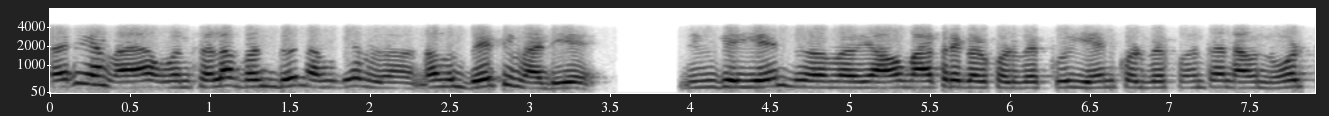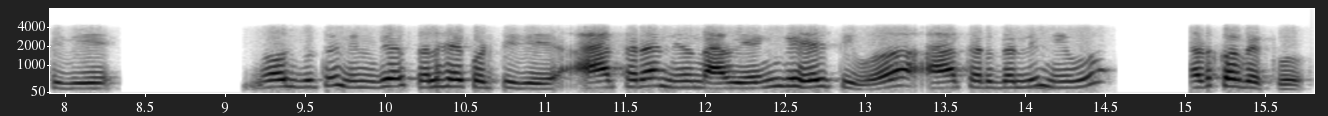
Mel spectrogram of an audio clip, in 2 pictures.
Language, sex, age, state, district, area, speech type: Kannada, female, 60+, Karnataka, Mysore, rural, conversation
